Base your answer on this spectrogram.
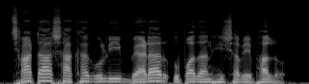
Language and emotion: Bengali, neutral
